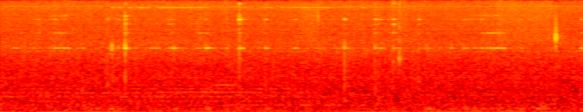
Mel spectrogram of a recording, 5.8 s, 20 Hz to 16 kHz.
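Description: A small glass vase is tapped with fingernails, giving light, glassy clinks with a high ring around 3.6 kHz over a low background rumble. About six taps stand out, each fading almost at once.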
